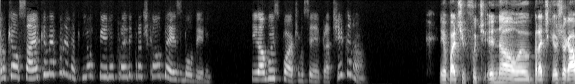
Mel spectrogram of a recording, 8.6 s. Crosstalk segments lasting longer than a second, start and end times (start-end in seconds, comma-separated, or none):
none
